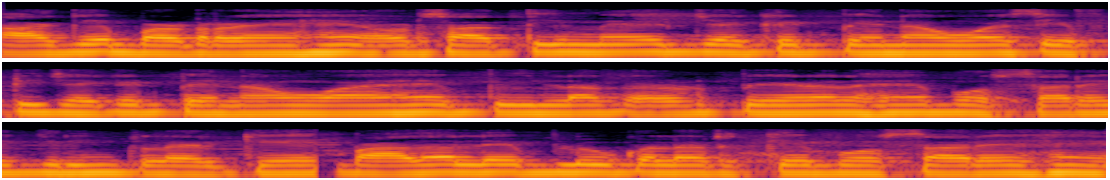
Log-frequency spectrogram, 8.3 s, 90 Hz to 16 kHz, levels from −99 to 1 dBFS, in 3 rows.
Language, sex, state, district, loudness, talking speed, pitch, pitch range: Hindi, male, Uttar Pradesh, Budaun, -25 LUFS, 245 wpm, 150 Hz, 150-155 Hz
